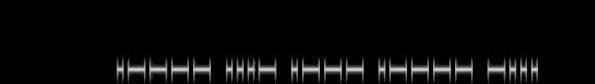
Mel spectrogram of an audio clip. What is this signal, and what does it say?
Morse code, heard as a keyed tone, about 22 wpm, 700 Hz. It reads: 1VJ1B
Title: Five Challenging Letter-Number Combinations 22wpm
